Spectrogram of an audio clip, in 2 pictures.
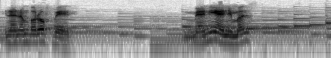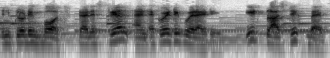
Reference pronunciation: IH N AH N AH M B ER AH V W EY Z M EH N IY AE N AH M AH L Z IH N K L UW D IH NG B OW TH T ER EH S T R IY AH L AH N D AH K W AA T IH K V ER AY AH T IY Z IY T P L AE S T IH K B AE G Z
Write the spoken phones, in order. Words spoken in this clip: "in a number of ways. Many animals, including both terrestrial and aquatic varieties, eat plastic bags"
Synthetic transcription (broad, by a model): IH N AH N AH M B ER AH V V EY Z M EH N IY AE N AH M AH L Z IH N K L UW D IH NG B OW T T ER EH S T R IY AH L AH N D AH K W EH T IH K V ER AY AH T IY IY T P L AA S T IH K B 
